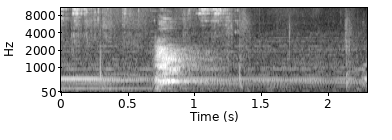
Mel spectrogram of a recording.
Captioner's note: Larry barking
